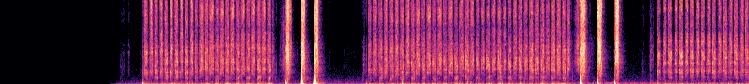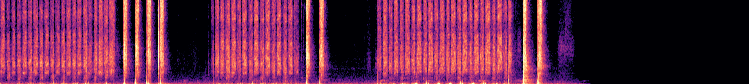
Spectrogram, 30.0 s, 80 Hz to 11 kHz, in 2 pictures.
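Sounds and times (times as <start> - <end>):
eraser rubbing on paper: 2.9 - 6.4, 7.3 - 12.4, 13.1 - 18.4, 19.2 - 21.5, 22.5 - 26.4.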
